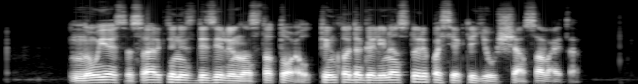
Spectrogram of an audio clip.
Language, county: Lithuanian, Vilnius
